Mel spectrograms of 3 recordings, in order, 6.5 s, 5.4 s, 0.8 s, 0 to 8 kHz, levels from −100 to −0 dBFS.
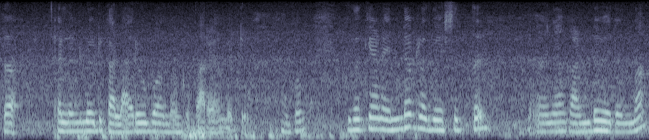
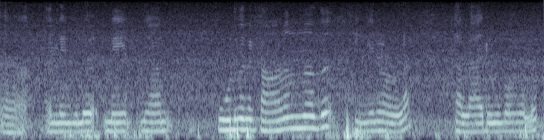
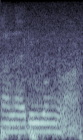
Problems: background sounds at intervals, low volume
